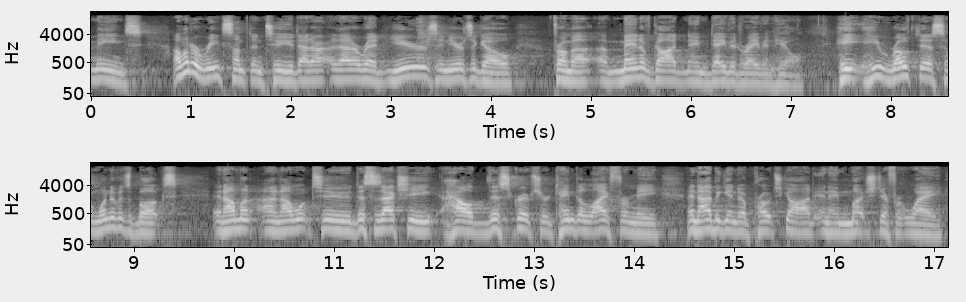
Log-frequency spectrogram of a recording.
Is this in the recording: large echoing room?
yes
